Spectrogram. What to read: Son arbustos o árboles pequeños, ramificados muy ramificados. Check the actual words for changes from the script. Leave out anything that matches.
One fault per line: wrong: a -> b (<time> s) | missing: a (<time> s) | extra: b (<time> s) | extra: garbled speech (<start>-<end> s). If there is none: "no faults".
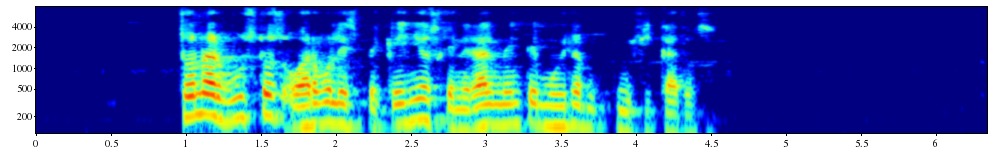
wrong: ramificados -> generalmente (2.7 s)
